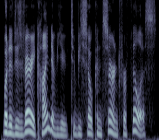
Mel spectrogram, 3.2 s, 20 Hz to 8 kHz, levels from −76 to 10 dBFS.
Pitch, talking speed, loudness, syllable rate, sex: 165 Hz, 245 wpm, -20 LUFS, 5.6 syllables/s, female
